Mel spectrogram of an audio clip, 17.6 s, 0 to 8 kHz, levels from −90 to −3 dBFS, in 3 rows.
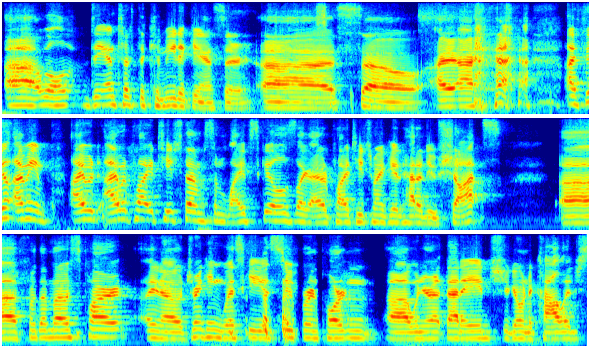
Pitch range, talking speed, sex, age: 125-155 Hz, 200 wpm, male, 30-49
